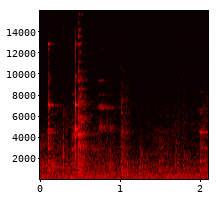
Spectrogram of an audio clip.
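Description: Faint clicks and light taps of chopsticks against small ceramic bowls, two of them in the first half second, over quiet room tone.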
